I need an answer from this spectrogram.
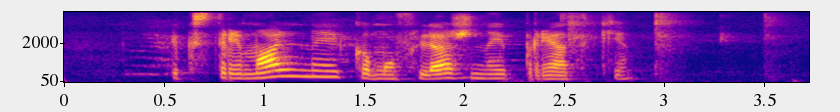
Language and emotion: Russian, neutral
